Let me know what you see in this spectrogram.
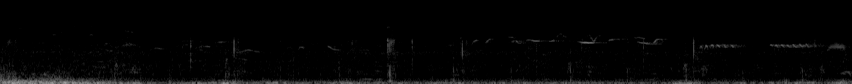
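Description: Songbirds chirping on and off, with a short rapid trill repeated twice near the end. A low rumble fades out in the first second, and a single sharp click comes about four seconds in.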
